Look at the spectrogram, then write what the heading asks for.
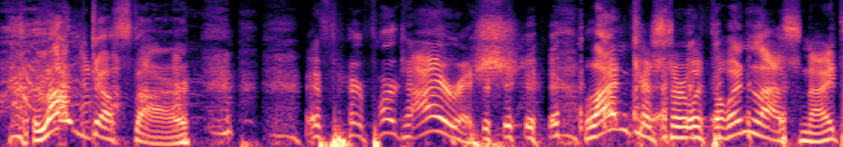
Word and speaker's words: Lancaster: Lancaster. Yeah. Just think of it like Lank. Aster. Like with a K instead of a C. Yeah, I think the C does. So it's like Lancaster.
